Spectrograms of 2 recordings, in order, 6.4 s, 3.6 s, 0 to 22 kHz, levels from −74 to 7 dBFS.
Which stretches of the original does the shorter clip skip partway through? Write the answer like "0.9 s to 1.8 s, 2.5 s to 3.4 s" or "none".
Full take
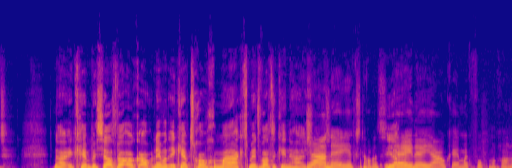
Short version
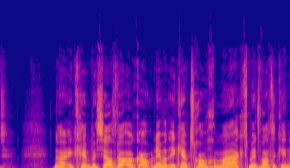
none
